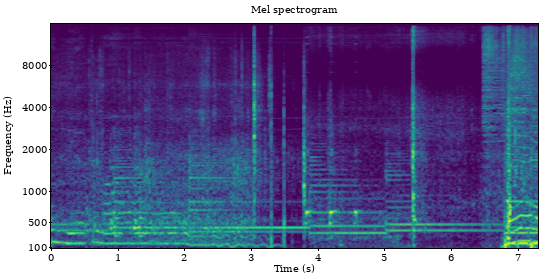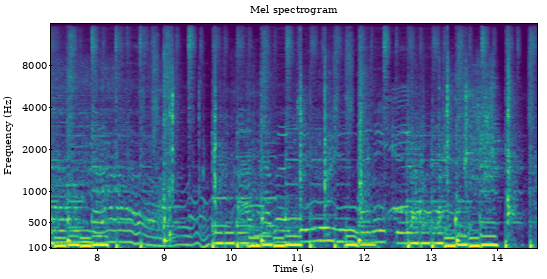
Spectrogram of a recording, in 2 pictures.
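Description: A guitar song playing, held chords at first and then louder and fuller from about halfway, with skateboard wheels rolling on concrete and the clacks of the board's tail and deck over it.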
